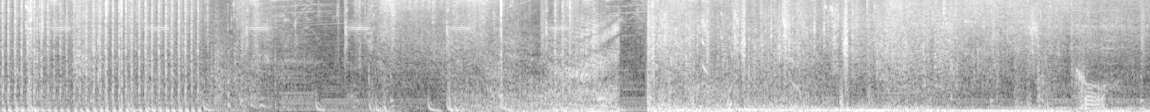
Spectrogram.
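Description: Explosions and rapid gunfire from a DNA bomb killstreak in a Call of Duty match, loud and dense throughout, with a heavy boom midway followed by sustained low rumbling and continued shots.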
